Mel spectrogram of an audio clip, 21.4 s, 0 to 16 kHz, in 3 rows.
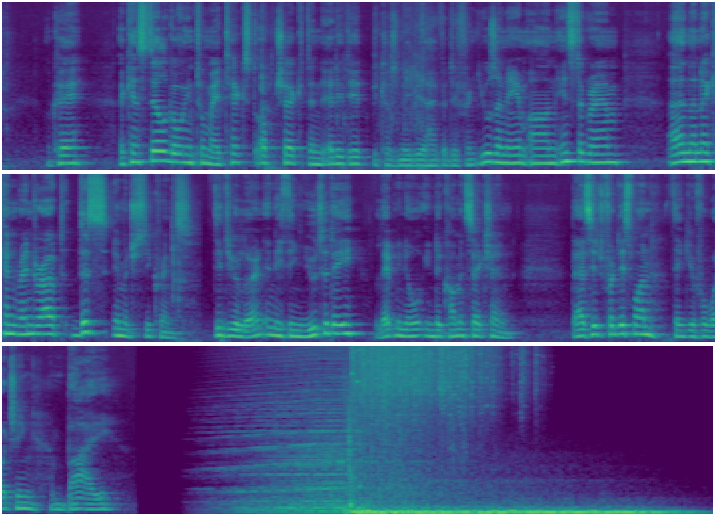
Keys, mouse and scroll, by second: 1.6 click, 2.4 Tab, 3.1 End, 3.5-4.0 typing, 8.6 Tab.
